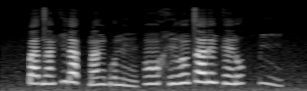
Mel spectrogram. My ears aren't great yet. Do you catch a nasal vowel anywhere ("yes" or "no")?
yes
